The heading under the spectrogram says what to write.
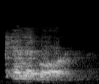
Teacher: For example, a name like Celeborn would be pronounced in Sindarin as Celeborn, with a consonant R clearly heard before the final N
